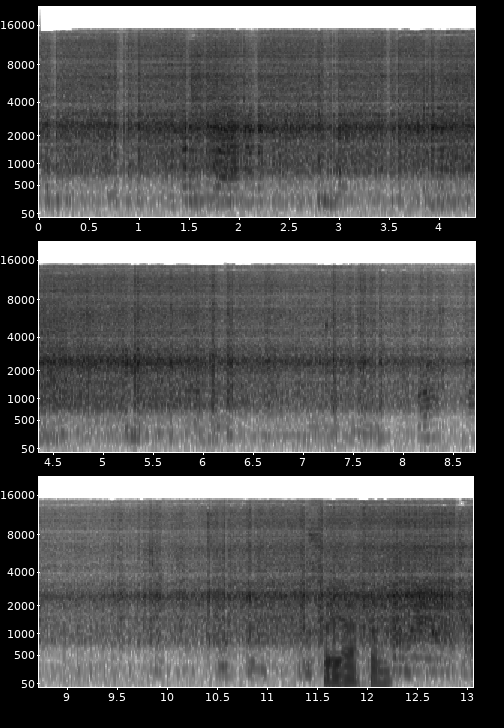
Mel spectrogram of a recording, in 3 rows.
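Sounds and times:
radio static hissing: 0:00.0 - 0:13.0
brief radio sound fragments: 0:11.4 - 0:12.2.

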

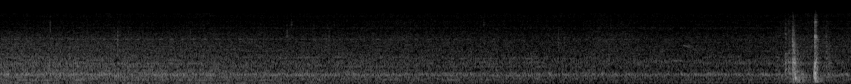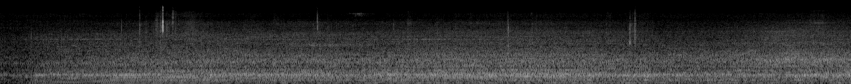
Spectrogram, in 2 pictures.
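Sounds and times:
car engine: 0:08.7 - 0:17.0.

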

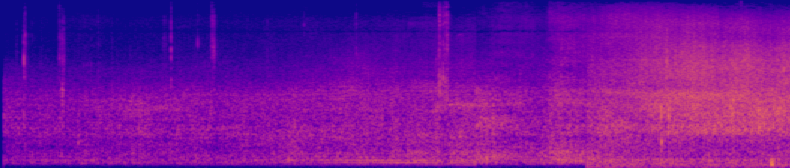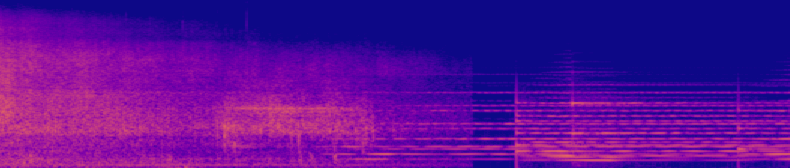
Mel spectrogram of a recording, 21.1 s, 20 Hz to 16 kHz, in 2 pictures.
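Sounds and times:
car passing on highway: 0:00.1 - 0:16.8.

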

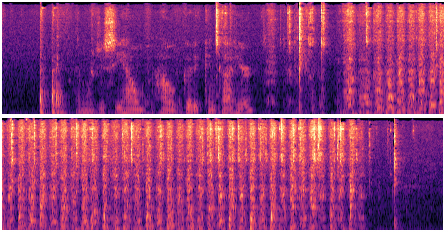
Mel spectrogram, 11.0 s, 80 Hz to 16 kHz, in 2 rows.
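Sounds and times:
saw rasping through wood: 0:04.2 - 0:10.2.

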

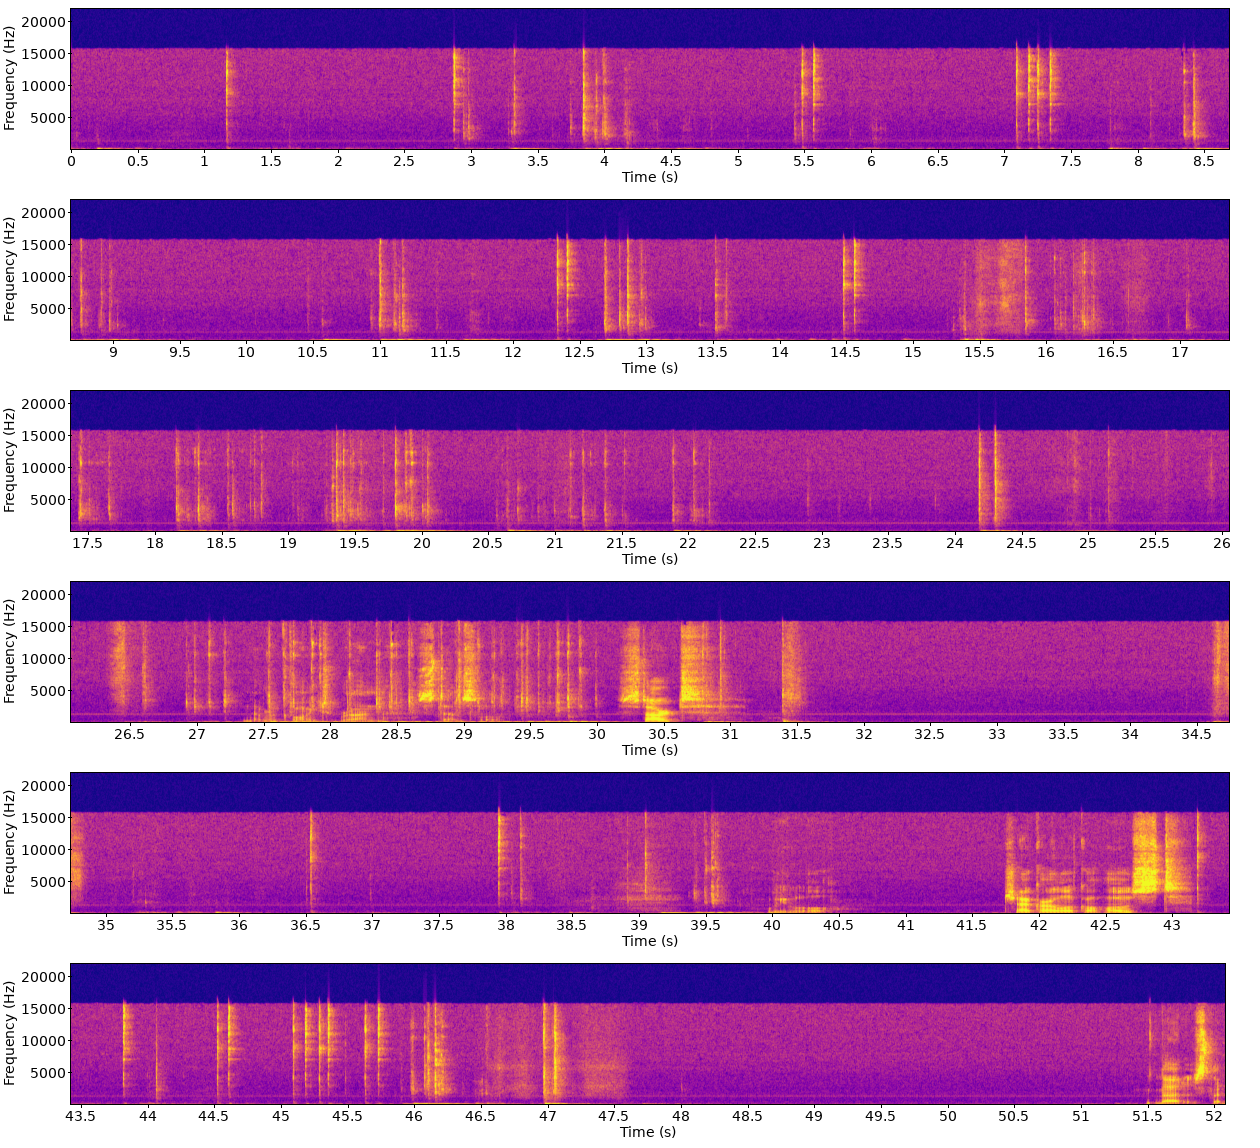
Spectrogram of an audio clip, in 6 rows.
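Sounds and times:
keyboard typing: 0:02.8 - 0:04.4, 0:05.4 - 0:06.0, 0:07.1 - 0:09.2, 0:10.5 - 0:14.7, 0:15.8 - 0:22.2, 0:24.2 - 0:25.2, 0:26.6 - 0:30.1, 0:37.9 - 0:38.2, 0:39.3 - 0:39.7, 0:43.2 - 0:47.2.

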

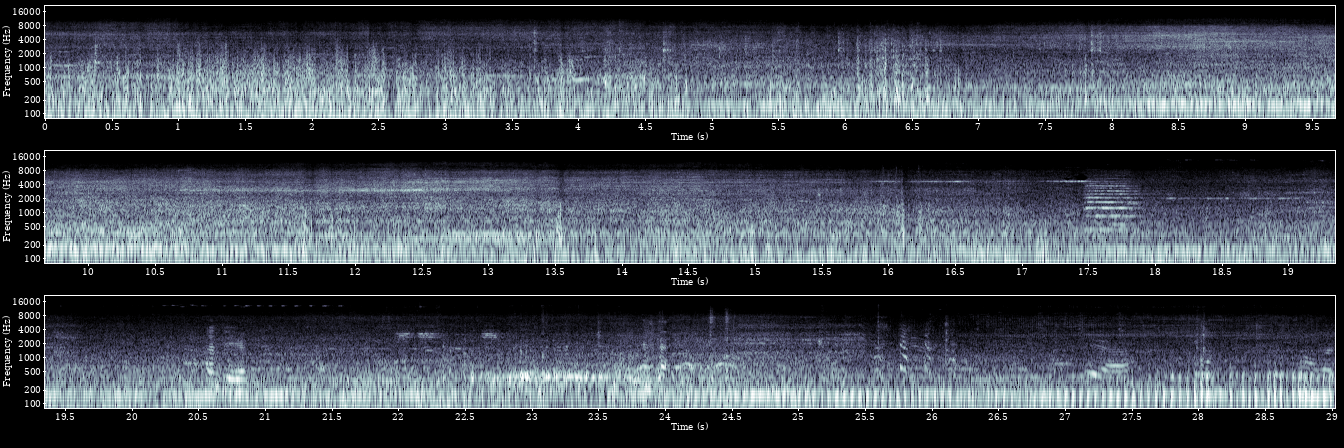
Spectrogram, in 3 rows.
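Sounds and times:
electric dirt bike road noise: 0:00.0 - 0:17.4, 0:18.2 - 0:29.0
wind on microphone: 0:00.0 - 0:17.6
city traffic: 0:00.0 - 0:29.0.

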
